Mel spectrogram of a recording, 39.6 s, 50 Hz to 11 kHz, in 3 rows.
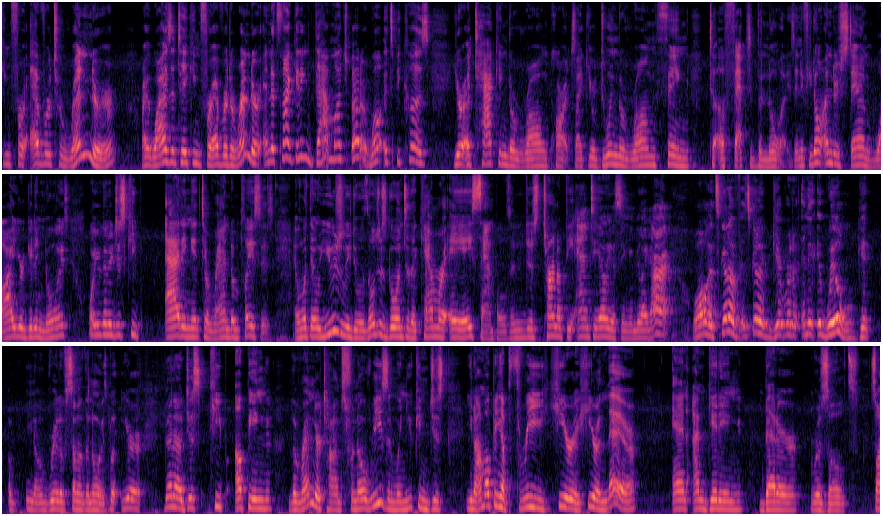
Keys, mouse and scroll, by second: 17.1 click, 17.6 click.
